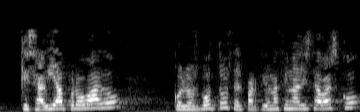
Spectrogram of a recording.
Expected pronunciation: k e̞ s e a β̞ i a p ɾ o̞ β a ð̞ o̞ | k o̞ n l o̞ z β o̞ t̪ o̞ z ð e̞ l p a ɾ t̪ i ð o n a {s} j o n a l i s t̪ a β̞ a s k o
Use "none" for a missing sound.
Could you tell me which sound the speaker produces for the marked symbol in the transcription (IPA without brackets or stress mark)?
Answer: θ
